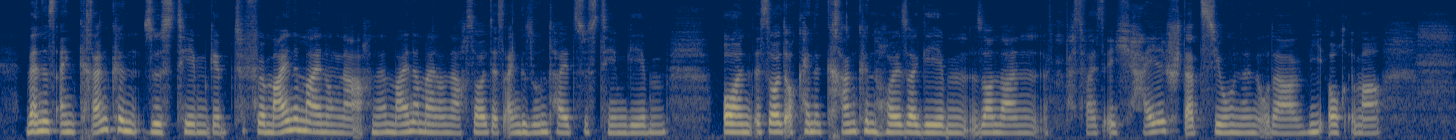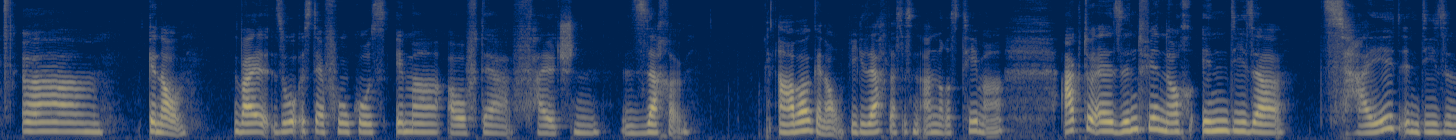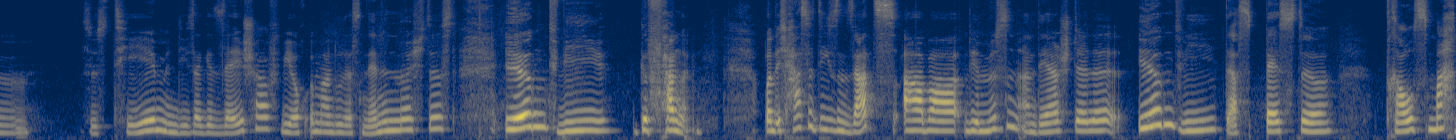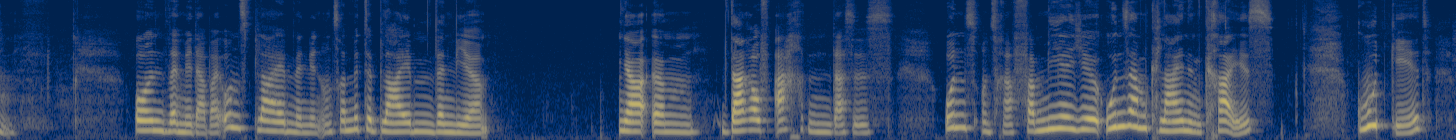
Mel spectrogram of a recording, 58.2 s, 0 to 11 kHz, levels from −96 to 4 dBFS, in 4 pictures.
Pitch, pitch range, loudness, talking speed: 205 Hz, 185-230 Hz, -30 LUFS, 125 wpm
